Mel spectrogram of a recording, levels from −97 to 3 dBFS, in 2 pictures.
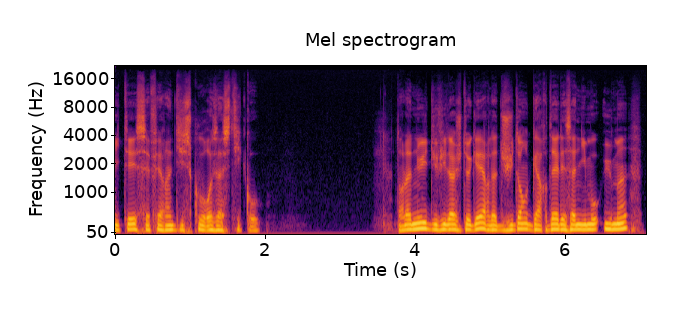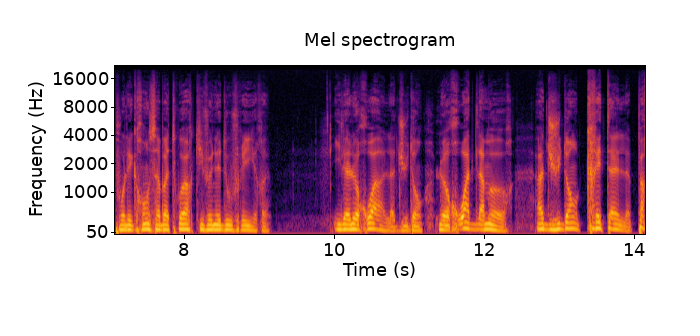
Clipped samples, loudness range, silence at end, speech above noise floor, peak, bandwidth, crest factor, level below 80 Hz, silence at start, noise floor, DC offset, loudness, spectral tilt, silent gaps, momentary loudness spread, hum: under 0.1%; 5 LU; 0 s; 55 dB; 0 dBFS; 13.5 kHz; 14 dB; -36 dBFS; 0 s; -68 dBFS; 0.2%; -14 LUFS; -7 dB/octave; none; 8 LU; none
